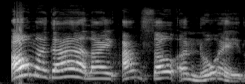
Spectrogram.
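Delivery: loud high "Oh my God", then slow; exasperated outburst. Real, not acted. Vlogger blowing up over the lies, loud then slow. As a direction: burst out, then drag the annoyance. Exploding in annoyance.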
